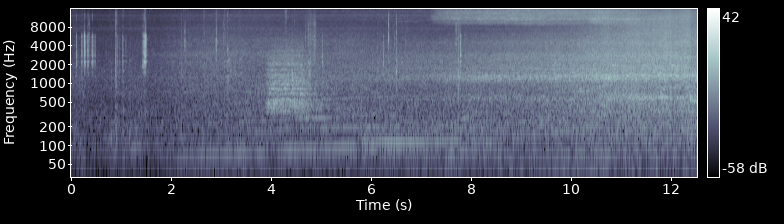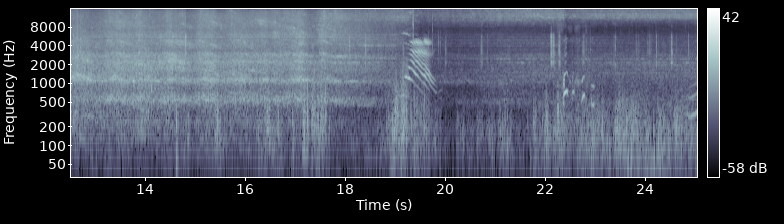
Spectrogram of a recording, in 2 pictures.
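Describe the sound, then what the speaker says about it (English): An Amtrak Northeast Regional passenger train passes on the near track at Croydon station on a hot day. A loud, sustained rumble and roar builds and holds for many seconds, with a sharp screech near the end as the train clears. "Next up is Northeast Regional 95 to Norfolk on the close track."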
